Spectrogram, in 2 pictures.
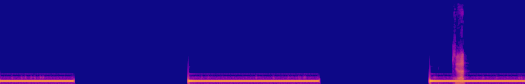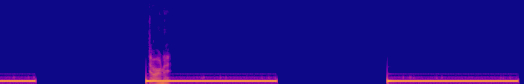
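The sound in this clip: Telephone ringback tone from an unanswered call: a steady low tone sounding five times in bursts of about two seconds, separated by short silences, with a couple of brief clicks between them.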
